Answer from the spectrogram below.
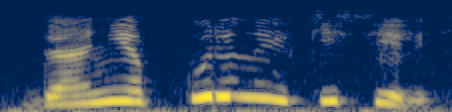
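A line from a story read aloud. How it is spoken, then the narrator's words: Disrespectful student giggling. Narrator (Russian): хихикнул непочтительный ученик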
